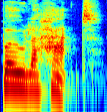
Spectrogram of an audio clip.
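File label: "bowler hat", English, British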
